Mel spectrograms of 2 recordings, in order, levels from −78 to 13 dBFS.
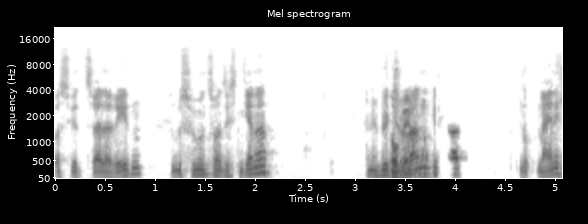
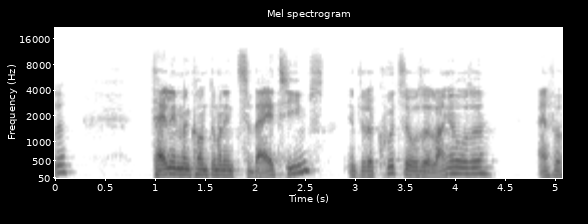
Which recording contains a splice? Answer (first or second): first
